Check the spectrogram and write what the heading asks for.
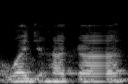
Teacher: Menunjukkan qalqalah sughra iaitu hanya membunyikan huruf ja mati dengan bunyi huruf ja mati secara halus, iaitu wajhaka dan seterusnya.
